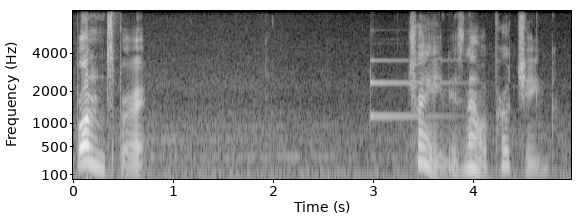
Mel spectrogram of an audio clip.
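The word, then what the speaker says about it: Brondesbury: And always thought, how do you say that? But then, of course, you got the tannoy woman saying, Bronsbury. Train is now approaching Bronsbury.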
